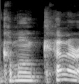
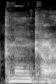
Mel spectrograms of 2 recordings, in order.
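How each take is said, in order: First: High, loud excited call; calling the puppy. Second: High, loud call to a puppy. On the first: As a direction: whip the puppy into a chase. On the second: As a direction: coax the dog over, brightly. Boy calling his puppy. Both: Acted.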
